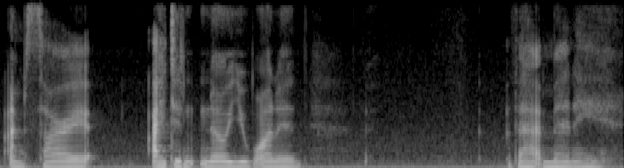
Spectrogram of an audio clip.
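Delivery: hushed drama, read like an audiobook; sultry dramatic reading. Acted. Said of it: "add a little drama to it".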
